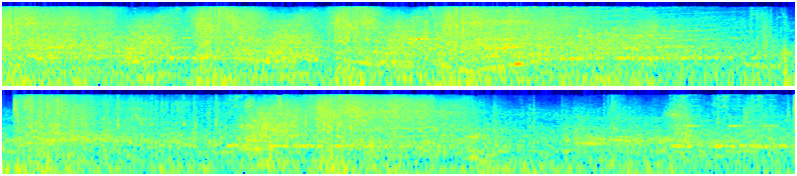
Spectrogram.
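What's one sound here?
Weapons fire in rapid bursts.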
